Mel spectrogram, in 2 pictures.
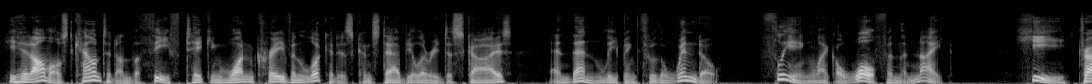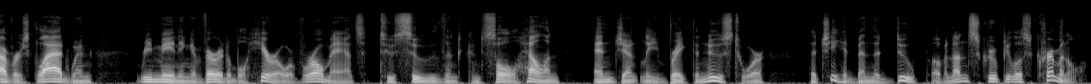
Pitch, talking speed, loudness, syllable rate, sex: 100 Hz, 155 wpm, -22 LUFS, 4.8 syllables/s, male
